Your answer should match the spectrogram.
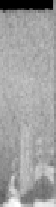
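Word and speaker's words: Rophe: Jophi. Rophi. Sorry. I'm thinking of next week. Rophi, it's the PH is an F sound. So, your Jehovah Rophi, he is the one that heals you.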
